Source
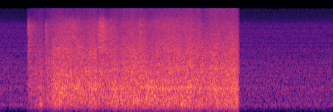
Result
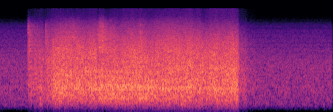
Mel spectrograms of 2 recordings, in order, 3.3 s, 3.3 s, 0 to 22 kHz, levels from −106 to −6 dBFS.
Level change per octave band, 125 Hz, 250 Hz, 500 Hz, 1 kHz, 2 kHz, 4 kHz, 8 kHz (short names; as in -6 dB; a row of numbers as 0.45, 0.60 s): under -10 dB, -7.5 dB, +2.0 dB, +5.0 dB, +5.0 dB, +4.0 dB, -3.0 dB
